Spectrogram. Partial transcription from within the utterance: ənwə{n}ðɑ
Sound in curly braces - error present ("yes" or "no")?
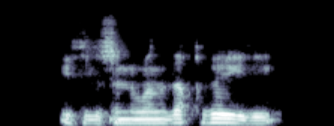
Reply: no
